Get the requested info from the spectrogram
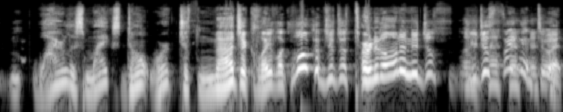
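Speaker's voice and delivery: high, loud, mocking instructor voice; sarcastic tutorial for a clueless thief; mocking know-it-all. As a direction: talk down like explaining to an idiot.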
